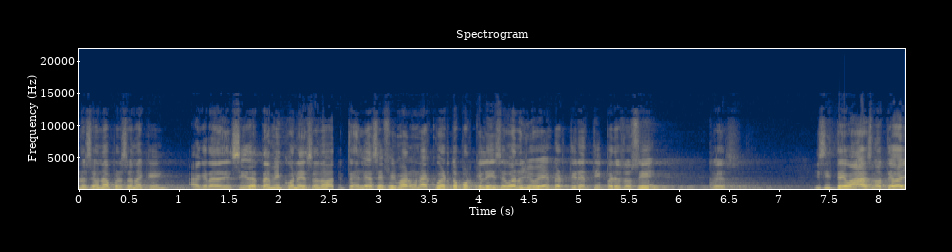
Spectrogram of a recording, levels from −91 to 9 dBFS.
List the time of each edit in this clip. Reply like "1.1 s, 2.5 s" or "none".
2.5 s, 6.3 s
